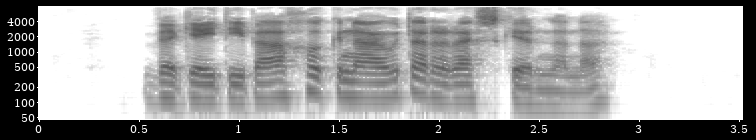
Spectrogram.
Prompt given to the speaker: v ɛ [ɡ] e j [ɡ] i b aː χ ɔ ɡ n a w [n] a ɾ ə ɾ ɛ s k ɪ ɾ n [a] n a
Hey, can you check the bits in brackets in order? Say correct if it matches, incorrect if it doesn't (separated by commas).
correct, incorrect, incorrect, incorrect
